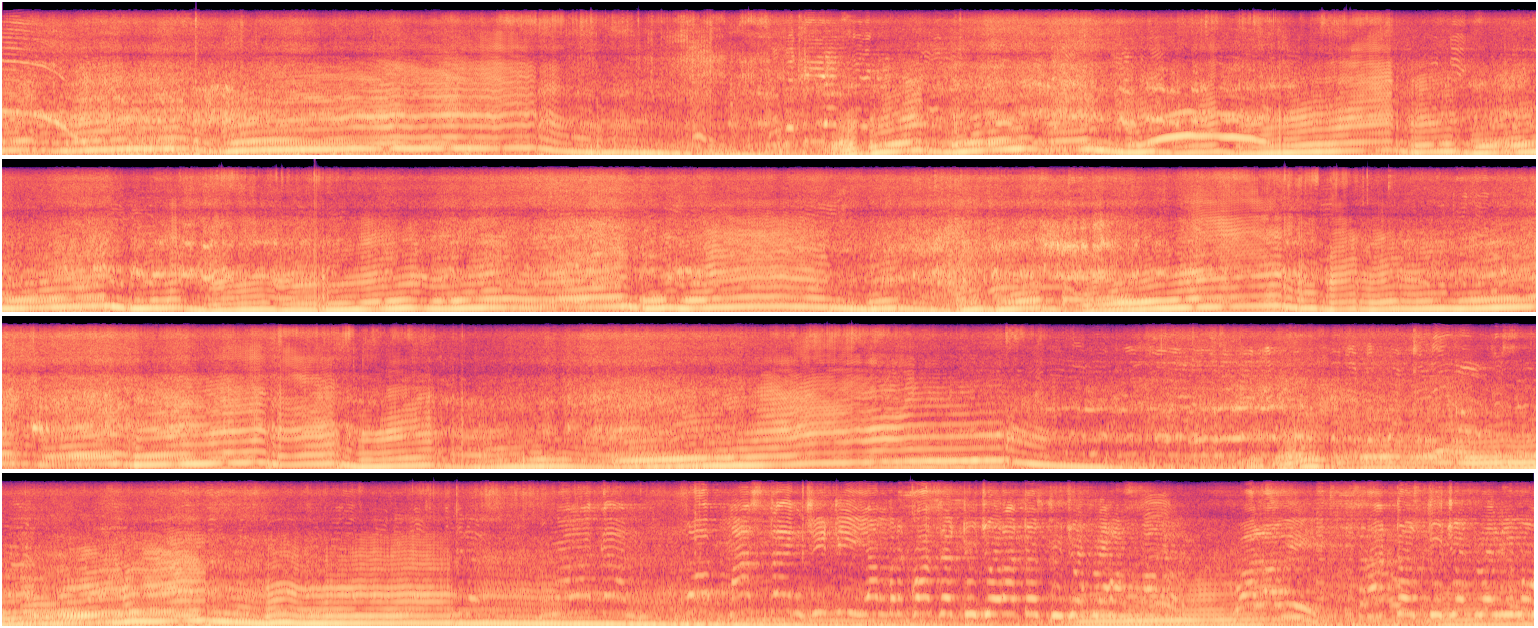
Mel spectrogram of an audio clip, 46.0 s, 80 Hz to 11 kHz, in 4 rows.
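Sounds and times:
tyres squealing on tarmac: 0.0 - 2.4, 4.5 - 10.0, 10.6 - 14.8, 16.0 - 24.2, 29.6 - 46.0
car engine revving: 0.0 - 46.0.

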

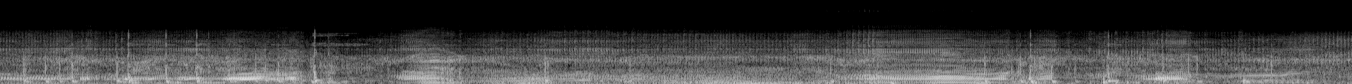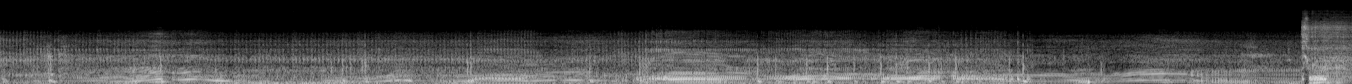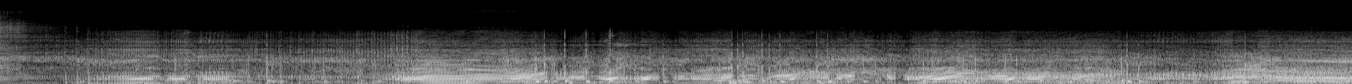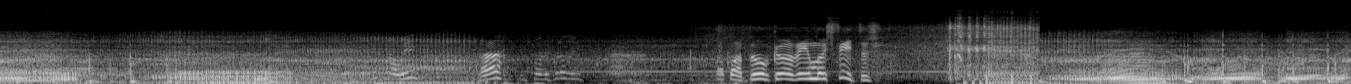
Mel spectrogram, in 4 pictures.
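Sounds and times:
dirt bike engine revving: 0.0 - 54.0
sharp crack: 26.5 - 28.6.

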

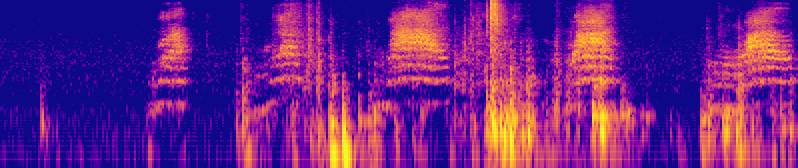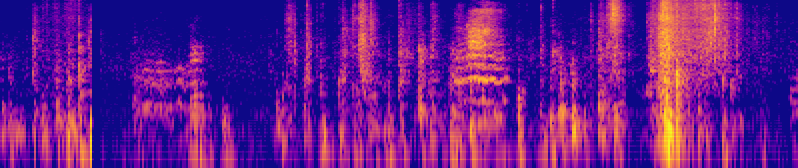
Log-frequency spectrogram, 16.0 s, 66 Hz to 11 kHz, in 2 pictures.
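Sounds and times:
cat meowing: 1.5 - 3.1, 5.6 - 6.3.

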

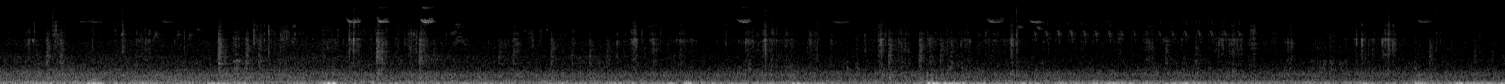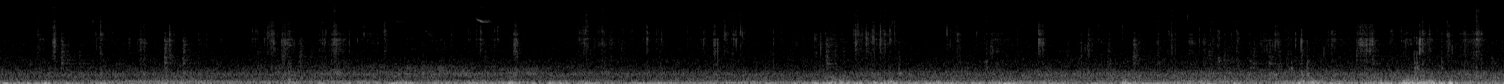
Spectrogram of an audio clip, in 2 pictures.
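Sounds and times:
birds pecking seed: 0.0 - 30.0
high bird chip calls: 0.7 - 5.5, 9.7 - 13.4.

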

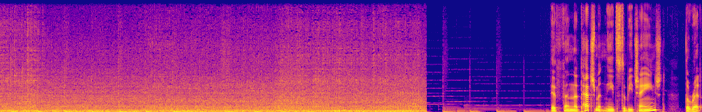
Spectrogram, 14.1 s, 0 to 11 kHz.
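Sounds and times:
excavator diesel engine running: 0.0 - 8.6
hydraulic attachment working ground: 0.0 - 8.6.

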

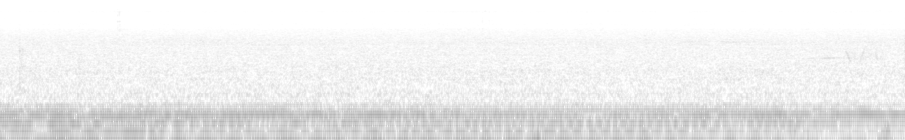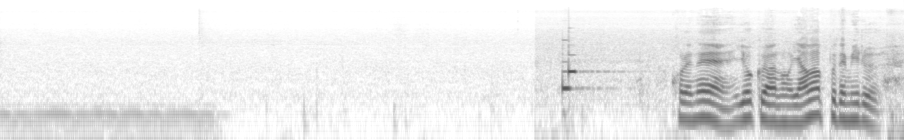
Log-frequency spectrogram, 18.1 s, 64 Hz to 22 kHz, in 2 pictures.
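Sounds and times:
engine idling: 0.0 - 11.3.

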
